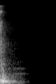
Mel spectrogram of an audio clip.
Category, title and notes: Sound effects > Objects / House appliances
DOORAntq-Samsung Galaxy Smartphone, CU Wooden Treasure Chest Close Nicholas Judy TDC
A wooden treasure chest close. Recorded at Goodwill.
